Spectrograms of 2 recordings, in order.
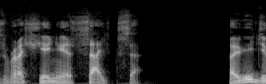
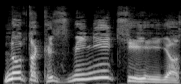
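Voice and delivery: high, taunting challenge; a touch of derisive amusement; mocking, amused; 9 semitones higher than usual. A narrator's reading. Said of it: "со смехом сказала девушка".

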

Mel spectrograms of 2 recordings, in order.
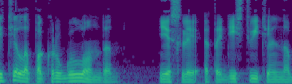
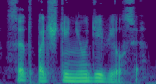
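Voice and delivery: ordinary delivery, nothing marked

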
